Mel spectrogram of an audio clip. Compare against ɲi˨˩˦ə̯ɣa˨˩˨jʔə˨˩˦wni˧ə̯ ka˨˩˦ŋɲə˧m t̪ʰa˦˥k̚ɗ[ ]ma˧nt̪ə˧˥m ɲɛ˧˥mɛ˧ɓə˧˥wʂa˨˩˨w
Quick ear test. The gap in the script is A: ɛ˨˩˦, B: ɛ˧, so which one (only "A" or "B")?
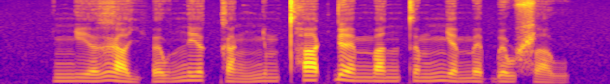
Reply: B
